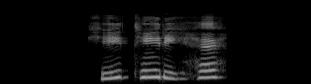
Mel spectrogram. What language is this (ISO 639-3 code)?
mau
